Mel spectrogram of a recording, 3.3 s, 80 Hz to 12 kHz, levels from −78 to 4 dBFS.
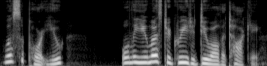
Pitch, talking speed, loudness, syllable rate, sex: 230 Hz, 215 wpm, -16 LUFS, 6.5 syllables/s, female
